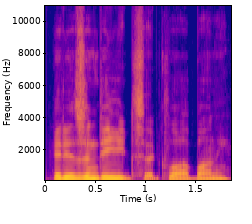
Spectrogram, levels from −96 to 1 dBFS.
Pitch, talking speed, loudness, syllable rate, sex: 85 Hz, 160 wpm, -19 LUFS, 4.8 syllables/s, male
